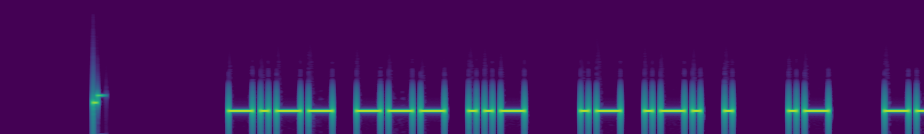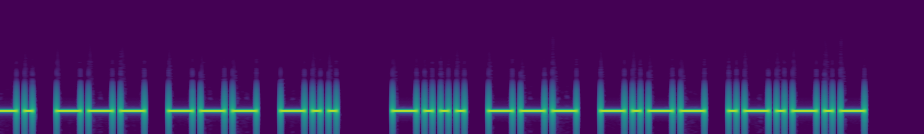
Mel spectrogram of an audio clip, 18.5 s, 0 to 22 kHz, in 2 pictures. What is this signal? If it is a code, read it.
Morse code, heard as a keyed tone, about 15 wpm, 700 Hz. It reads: YOU ARE A GOOD BOY.
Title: Sentences from Top 200 Words 15wpm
